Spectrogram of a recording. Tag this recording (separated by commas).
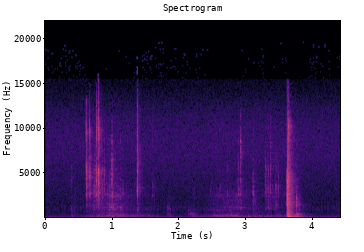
Drawer open or close, Domestic sounds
